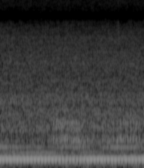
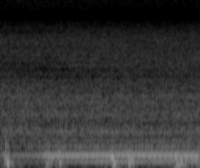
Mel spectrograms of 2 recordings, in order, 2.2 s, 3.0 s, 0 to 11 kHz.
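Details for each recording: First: Kuo Horng 9-inch KH-901 oscillating desk fan, dropped, bearings cleaned and oiled, on high speed: steady motor hum with rhythmic knocking in the fan head from shaft end play, as the old thrust washer wasn't replaced. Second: Kuo Horng 9-inch oscillating desk fan KH-901, dropped off a desk and its thrust washer worn, after servicing: a low steady hum fades smoothly as the blade coasts for several seconds, a normal spin-down where before it stopped immediately.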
